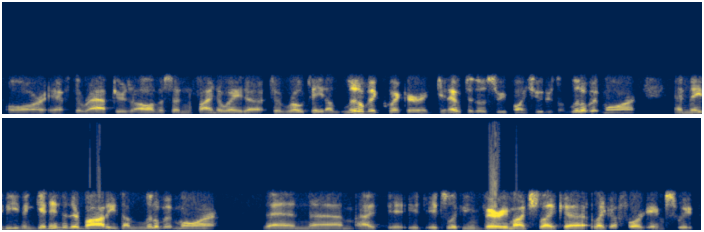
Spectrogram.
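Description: A man's voice: sits low, fairly quick, dry recording. A man giving off-the-cuff sports analysis as a guest reporter, often repeating words and restarting his sentences. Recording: muffled phone-like radio line.

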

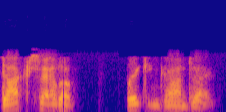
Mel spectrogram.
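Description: A man reading fiction aloud in a deliberate, theatrical storytelling manner, as the host of a reading. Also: fairly high pitch, wildly swooping pitch, husky. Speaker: host reading his own novel. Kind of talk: dramatic audiobook-style fiction reading. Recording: thin phone-like internet radio sound.

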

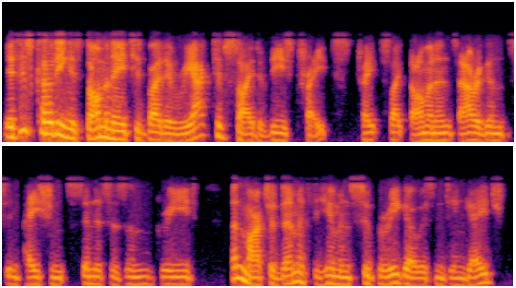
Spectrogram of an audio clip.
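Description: A man playing a patient, lofty spirit guide who teaches in measured, formal phrases in a scripted audio drama. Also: fairly low pitch, narrow, tinny audio, lightly acted. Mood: grave, instructive. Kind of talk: scripted dialogue in a fiction podcast.

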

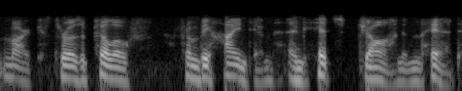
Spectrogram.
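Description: A man with a gravelly, creaky voice reading scripted narration for a comic radio play, on a tinny, narrow recording. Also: on the low side, measured pace, no room sound. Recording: tinny, narrow phone-like sound.

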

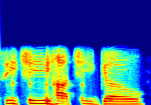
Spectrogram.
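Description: A woman's voice: mid-range voice, flat delivery, takes it slowly, no echo. Chatty woman on a tinny line. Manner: chatty, laughs often, trails off in restarts. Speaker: co-host. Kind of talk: casual online talk show chat. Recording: thin phone-like audio.

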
